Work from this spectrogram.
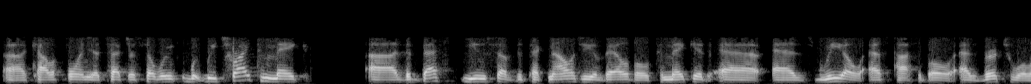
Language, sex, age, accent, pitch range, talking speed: English, male, 50-69, American, 110-130 Hz, 165 wpm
